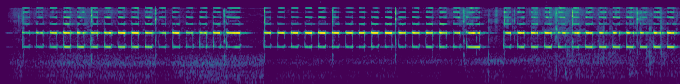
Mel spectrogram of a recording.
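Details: Gliderol electric garage door opener after the door closes: rapid high beeps about twice a second with sharp relay clicks, persisting despite remote reset, obstruction sensitivity and limit readjustment, and power cycling.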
